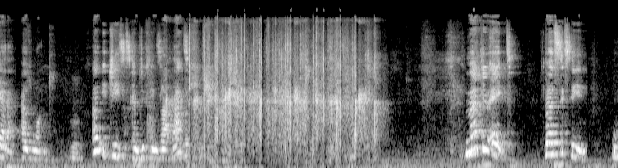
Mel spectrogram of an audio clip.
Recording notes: Recorded at a teaching meeting in Britain.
